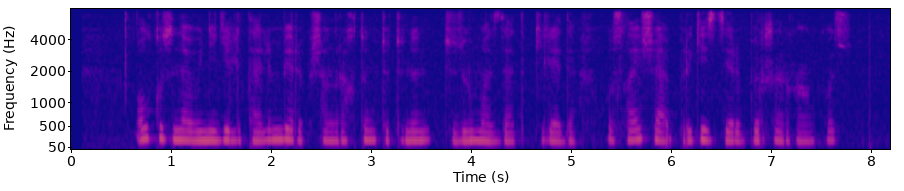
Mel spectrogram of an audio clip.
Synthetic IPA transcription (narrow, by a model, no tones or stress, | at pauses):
ʊlˠqʰəzənɑwɵne̞ɡʲe̞lɪt̪ʰælɪmbe̞ɾɪpʃɑɴɾɑqt̪əɴt̪ʰʏt̪ɪnɪnt̪ʰʏzumɑzd̪ɑt̪ə̥p̚kʲʰe̞le̞d̪ɪwo̞səlˠɑjʃɑb̥ɪɾkʲʰe̞zd̪e̞ɾbɪɾʒɑɾʁɑɴqʰoz̥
